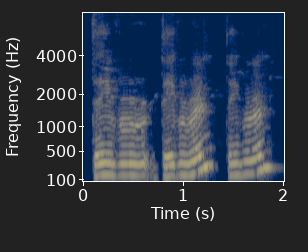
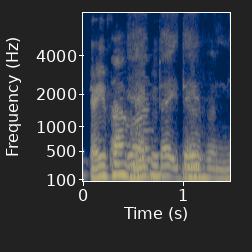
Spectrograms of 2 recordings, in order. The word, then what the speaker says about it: Davrin: his name right, Jamie Daverin. You got the first bit right. Davrin, maybe? Davrin, yeah.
